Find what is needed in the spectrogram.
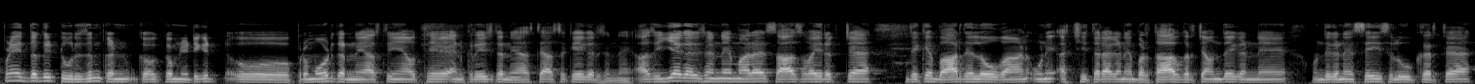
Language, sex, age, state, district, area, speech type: Dogri, male, 30-45, Jammu and Kashmir, Reasi, rural, spontaneous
